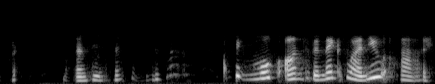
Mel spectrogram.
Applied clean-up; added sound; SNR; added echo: neural mask model DeepFilterNet 3.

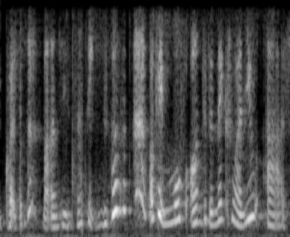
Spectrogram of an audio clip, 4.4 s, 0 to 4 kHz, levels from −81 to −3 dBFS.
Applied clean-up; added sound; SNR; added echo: neural separator model SepFormer DNS4.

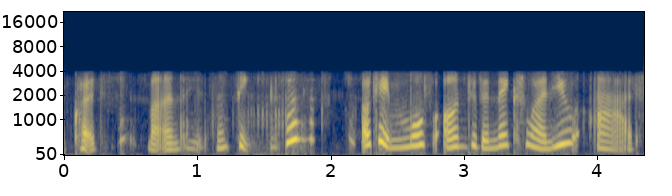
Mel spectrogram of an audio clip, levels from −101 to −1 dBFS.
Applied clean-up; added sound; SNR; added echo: neural separator model SepFormer WHAMR!.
